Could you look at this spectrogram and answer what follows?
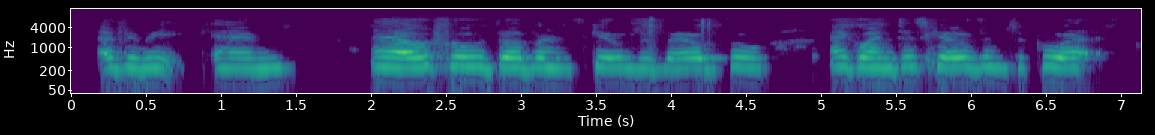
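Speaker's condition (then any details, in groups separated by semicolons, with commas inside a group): Cerebral palsy; affects balance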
